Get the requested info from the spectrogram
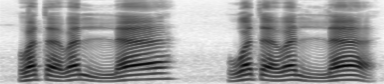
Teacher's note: کھڑا زبر کے ساتھ ہی وقف کریں گے ایک الف کے برابر کھینچ کر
